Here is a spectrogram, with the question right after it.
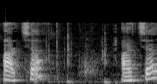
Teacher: ya que la inicial tiene la mayor fuerza de voz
